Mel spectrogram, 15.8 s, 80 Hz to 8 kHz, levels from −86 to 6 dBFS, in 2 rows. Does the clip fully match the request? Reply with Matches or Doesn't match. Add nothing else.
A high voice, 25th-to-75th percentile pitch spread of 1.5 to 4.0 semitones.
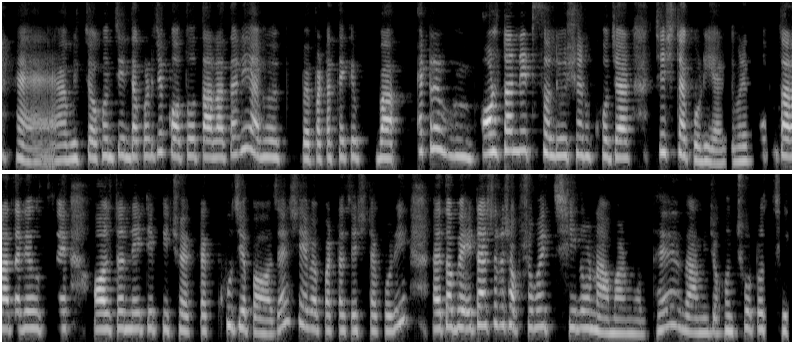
Matches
